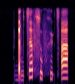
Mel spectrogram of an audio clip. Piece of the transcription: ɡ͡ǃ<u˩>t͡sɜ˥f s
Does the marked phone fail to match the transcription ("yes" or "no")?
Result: no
